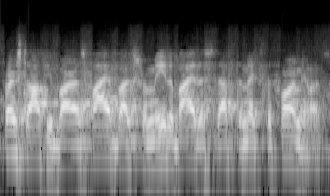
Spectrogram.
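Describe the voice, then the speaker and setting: Man playing grumbly american cop, folksy and put-upon, low voice, muffled old radio with lots of hiss. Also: fast, close to an everyday voice. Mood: weary, exasperated. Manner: folksy, complaining, chatty. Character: grumbling, put-upon married male police detective partner. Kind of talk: 1950s radio drama acting.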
